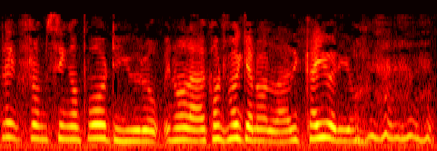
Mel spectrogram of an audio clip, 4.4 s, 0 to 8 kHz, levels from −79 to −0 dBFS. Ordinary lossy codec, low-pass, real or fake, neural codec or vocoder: MP3, 24 kbps; 7.2 kHz; real; none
